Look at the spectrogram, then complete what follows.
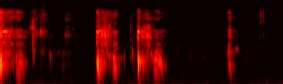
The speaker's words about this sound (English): this cough is just serious.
